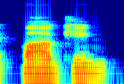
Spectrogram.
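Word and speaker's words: parking: करता हूं ठीक है पार्किंग पार्किंग पार्किंग प्लेसेस ठीक है पार्किंग फार साइलेंट है इसमें पार्किंग प्लेसेस अच्छा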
